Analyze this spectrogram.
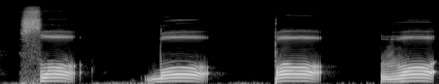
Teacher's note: Kalau dia termasuk ke dalam huruf yang tebal, karakter tebal, karakter vokalnya akan seperti O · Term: huruf-huruf tebal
